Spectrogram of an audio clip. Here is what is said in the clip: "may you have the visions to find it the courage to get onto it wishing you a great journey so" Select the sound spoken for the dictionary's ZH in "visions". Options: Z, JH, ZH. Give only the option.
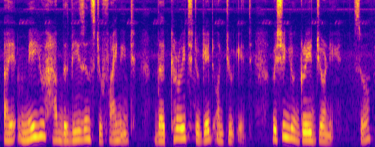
Z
